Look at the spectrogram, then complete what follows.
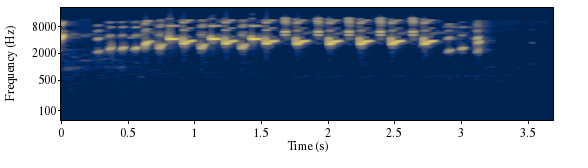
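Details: Goldfinch zilzal song used to tutor young birds, containing strong phrases; a steady run of about twenty clear, rising and falling chirped notes delivered quickly, then silence.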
